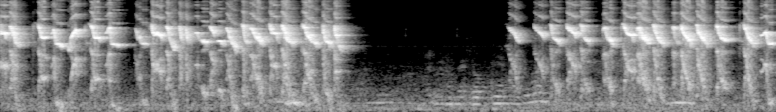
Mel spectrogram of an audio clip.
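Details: Oriental white-eye used as a master bird, singing in canary style: fast high twittering phrases with rapid sweeping notes, broken by about two seconds of near silence before the dense chatter resumes.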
